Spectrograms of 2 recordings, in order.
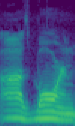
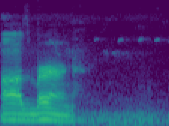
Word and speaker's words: Osborne: by the osborne brothers not the osborne brothers osbourne that's how you say it yeah i just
